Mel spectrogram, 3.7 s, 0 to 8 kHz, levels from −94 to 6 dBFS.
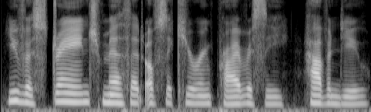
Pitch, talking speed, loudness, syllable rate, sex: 165 Hz, 145 wpm, -20 LUFS, 5.0 syllables/s, female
